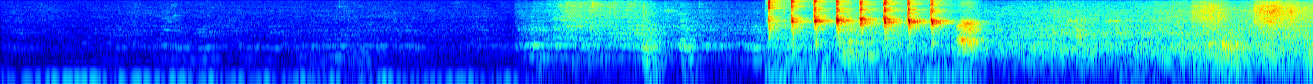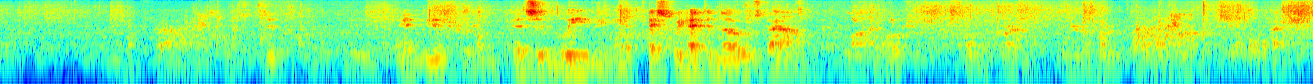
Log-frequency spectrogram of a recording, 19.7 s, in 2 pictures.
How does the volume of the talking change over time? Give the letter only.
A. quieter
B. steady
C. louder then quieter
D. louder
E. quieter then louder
C.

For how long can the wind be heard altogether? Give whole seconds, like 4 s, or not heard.
11 s.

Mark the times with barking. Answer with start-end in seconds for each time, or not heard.
5.8-7.3.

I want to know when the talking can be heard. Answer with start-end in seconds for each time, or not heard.
10.6-19.6.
